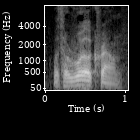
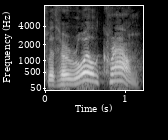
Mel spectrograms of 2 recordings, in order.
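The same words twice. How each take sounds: First: Said in the usual way. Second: Royal stressed higher and slower; emphasized crown. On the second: Shown as a demonstration. Teacher to students, "royal" drawn out high. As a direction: lean on "royal" slowly, a little higher.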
